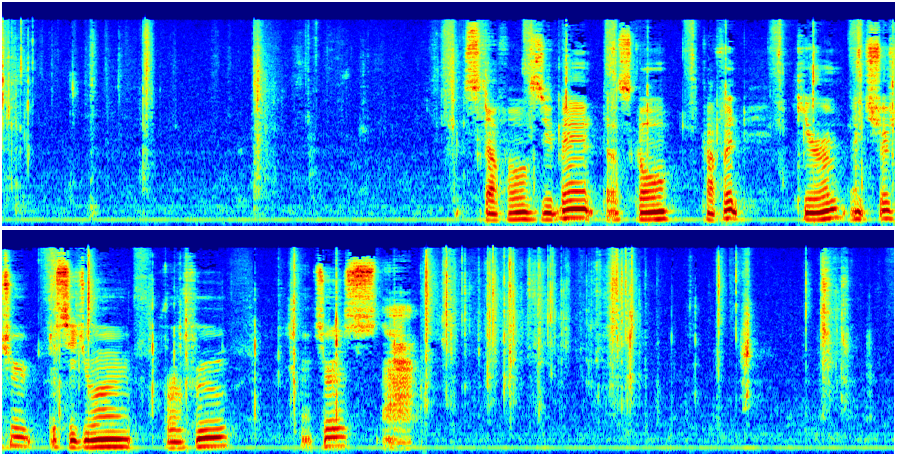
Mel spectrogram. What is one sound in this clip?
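Playing cards slide and tap against each other.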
